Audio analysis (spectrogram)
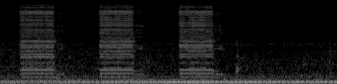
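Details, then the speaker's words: Non-running Volvo being tried on starting fluid, key in: three even chimes about half a second long over a low hum; seatbelt reminder still works. "But the seatbelt reminder inside still works, so that's kind of cool."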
